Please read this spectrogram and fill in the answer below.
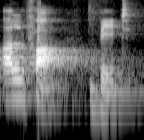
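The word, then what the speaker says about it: alphabet: यहाँ अल्फा, अल्फा बेट। यहाँ मेरी बात समझना, पीएच को हम क्या करेंगे, एफ के रूप में प्रोनाउंसिएट करेंगे, यानी कि टेलीफोन बोलेंगे, यहाँ पे अल्फाबेट बोलेंगे।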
